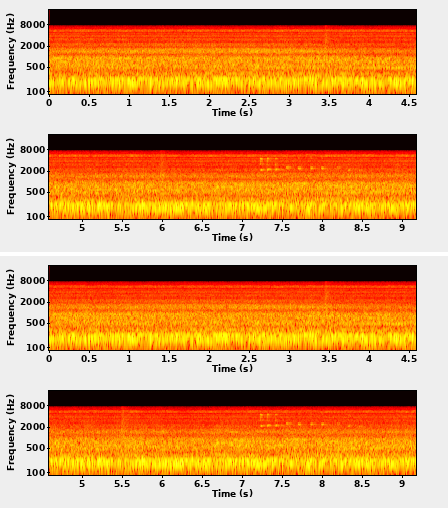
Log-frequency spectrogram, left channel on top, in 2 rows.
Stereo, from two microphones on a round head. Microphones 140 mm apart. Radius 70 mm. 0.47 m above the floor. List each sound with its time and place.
0.0 s a helicopter: 20° left (ahead or behind); by 9.2 s 10° left (ahead or behind)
